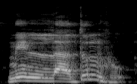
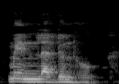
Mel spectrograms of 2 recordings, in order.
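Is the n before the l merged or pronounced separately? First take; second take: merged; pronounced. First: The n merges into a doubled l sound. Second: The n sound is pronounced separately before l. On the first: The speaker calls it right. "Dibacanya adalah min ladunhu" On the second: The speaker calls it wrong. "tidak boleh dibacanya min ladunhu"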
